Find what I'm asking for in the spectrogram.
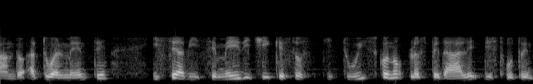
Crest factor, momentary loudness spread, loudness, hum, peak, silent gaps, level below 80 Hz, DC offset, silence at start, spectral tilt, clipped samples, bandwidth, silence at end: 18 dB; 11 LU; -27 LUFS; none; -8 dBFS; none; -84 dBFS; under 0.1%; 0 s; -4.5 dB/octave; under 0.1%; 4.1 kHz; 0 s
